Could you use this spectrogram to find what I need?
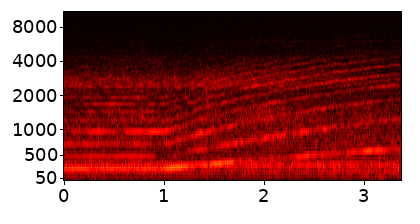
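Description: An electric train's motors whine upward in pitch as the train pulls away.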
